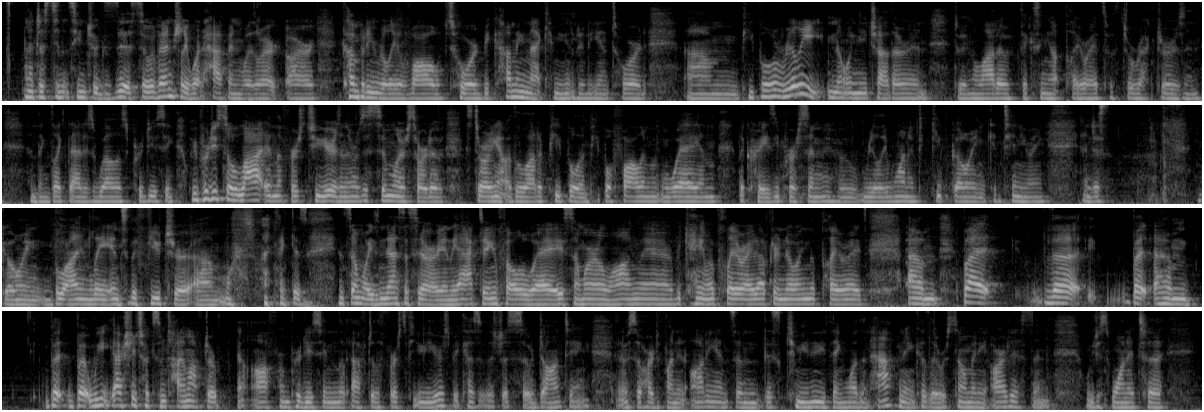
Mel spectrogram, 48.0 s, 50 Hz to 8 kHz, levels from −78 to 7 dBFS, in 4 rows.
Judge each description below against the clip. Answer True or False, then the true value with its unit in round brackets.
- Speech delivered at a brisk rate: True (215 wpm)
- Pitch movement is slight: True (2.3 semitones)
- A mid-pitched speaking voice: True (145 Hz)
